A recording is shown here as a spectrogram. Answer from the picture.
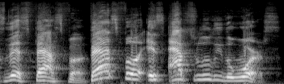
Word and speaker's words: FAFSA: Before I get into this one, I don't care how this is pronounced, I will always pronounce this FAFSA.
